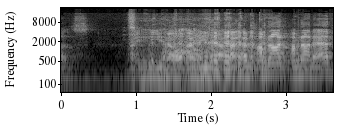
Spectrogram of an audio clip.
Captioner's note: laughing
